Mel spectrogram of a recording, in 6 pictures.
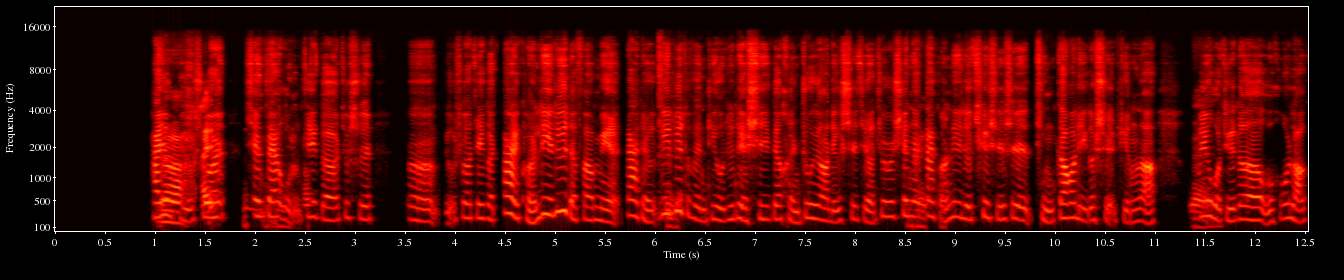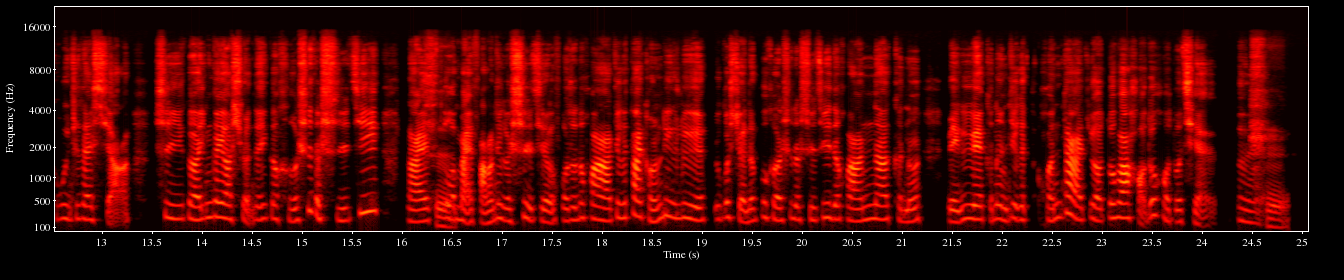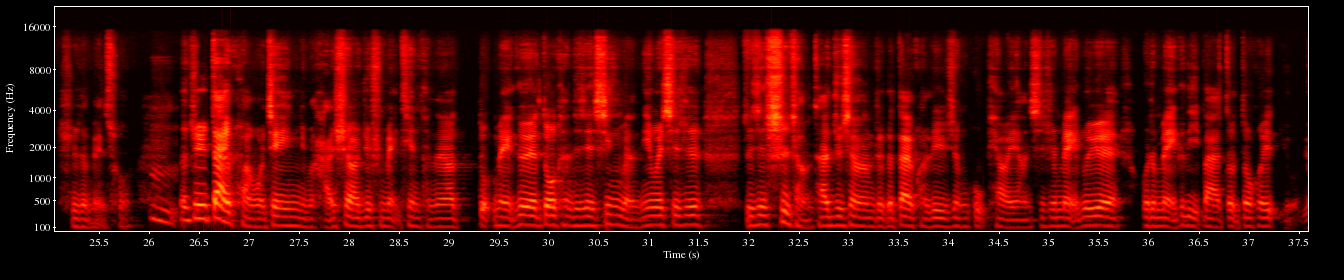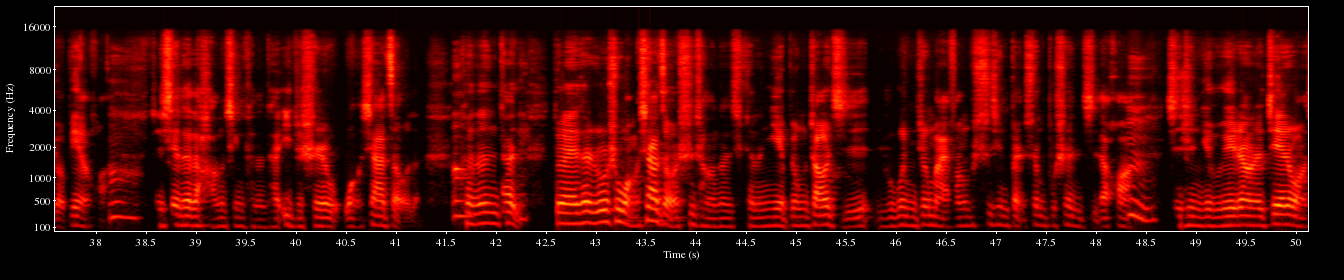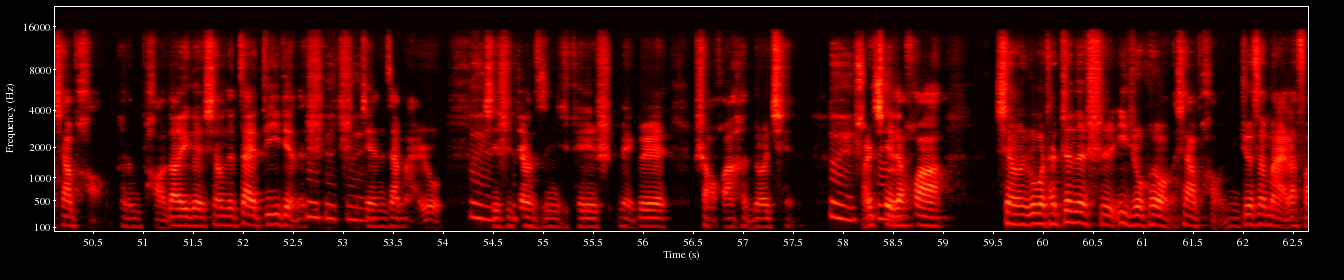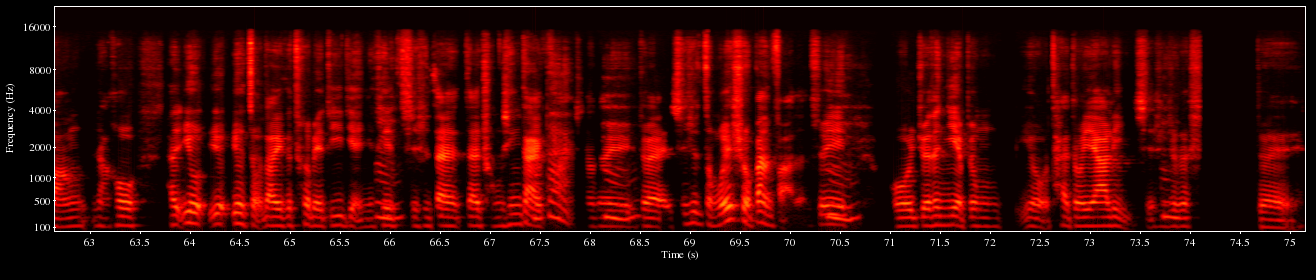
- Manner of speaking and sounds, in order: tapping; other background noise
- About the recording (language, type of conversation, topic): Chinese, advice, 怎样在省钱的同时保持生活质量？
